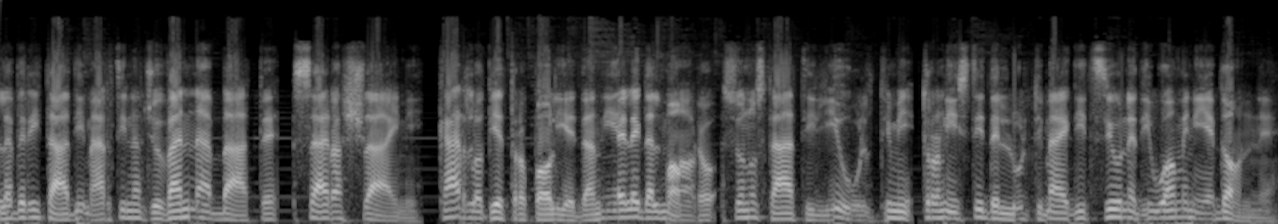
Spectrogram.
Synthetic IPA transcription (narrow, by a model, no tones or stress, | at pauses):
laveɾit̪ad̪ima̰rt̪inad͡ʒovanːaabːaːt̪ːesaːɾaʃa̰jmḭkarlopjet̪ɾopɔːlied̪ːaniɛːled̪almɔːɾosoːnost̪aːt̪iʎiult̪imit̪ɾonist̪id̪elːult̪imaed̪it̪sːjoːned̪iwɔːminied̪ːɔ̰nːḛ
